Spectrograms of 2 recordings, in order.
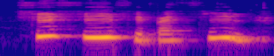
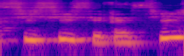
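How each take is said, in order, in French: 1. Les sons s sont zézayés, la langue sortie. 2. Les sons s sont des s sifflés ordinaires. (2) "C'est pas"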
